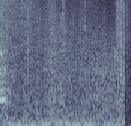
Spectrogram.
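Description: A car blows up in a film scene: one sustained, loud, rumbling blast that fills the clip and then cuts off abruptly near the end.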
